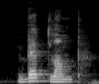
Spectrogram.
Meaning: bedlamp (bedside lamp)
- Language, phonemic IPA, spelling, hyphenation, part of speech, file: Dutch, /ˈbɛt.lɑmp/, bedlamp, bed‧lamp, noun, Nl-bedlamp.ogg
